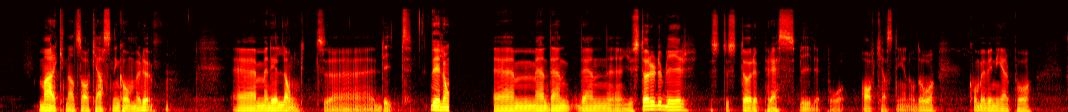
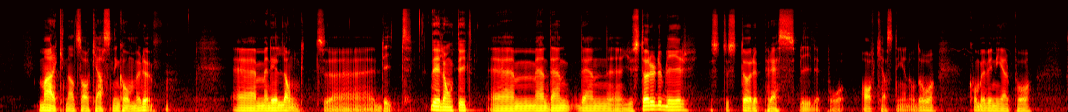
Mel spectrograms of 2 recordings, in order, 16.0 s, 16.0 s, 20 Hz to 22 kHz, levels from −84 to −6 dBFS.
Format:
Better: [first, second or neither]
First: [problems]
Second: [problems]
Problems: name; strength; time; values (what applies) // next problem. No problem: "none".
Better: second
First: audio cutting out; at 6.5 s for 0.5 s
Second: none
